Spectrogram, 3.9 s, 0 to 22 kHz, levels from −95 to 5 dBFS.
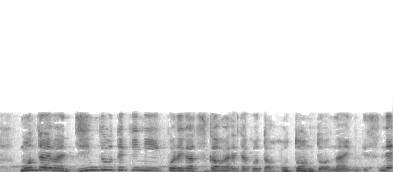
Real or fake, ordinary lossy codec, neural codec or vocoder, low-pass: real; none; none; none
